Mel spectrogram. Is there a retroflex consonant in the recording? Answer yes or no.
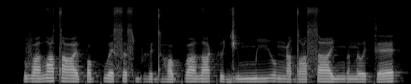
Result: no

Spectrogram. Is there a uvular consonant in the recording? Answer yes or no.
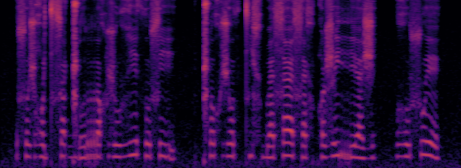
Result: yes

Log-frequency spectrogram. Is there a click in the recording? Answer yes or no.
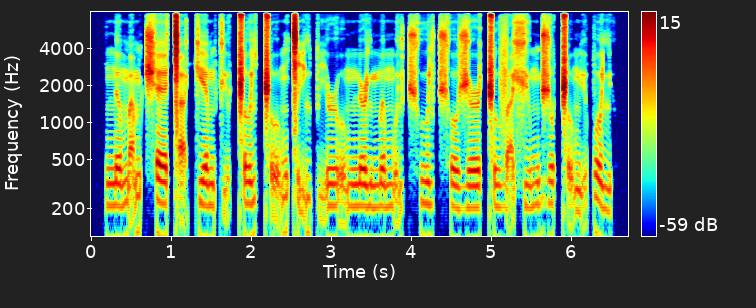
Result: yes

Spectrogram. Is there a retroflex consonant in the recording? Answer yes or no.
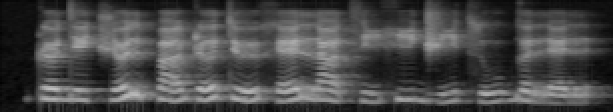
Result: yes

